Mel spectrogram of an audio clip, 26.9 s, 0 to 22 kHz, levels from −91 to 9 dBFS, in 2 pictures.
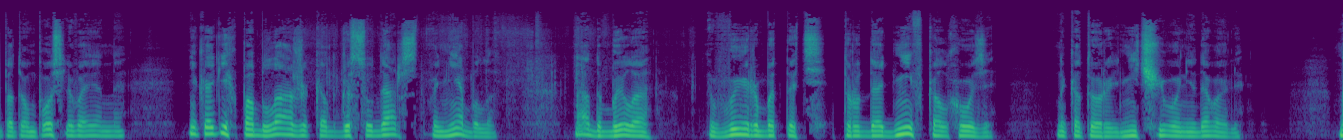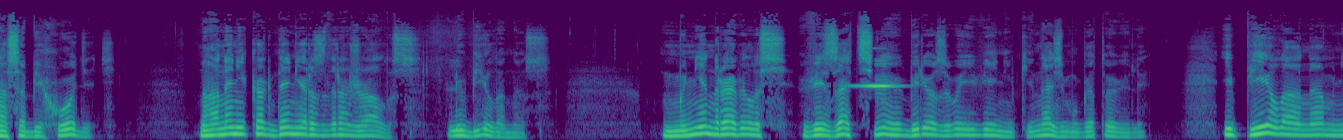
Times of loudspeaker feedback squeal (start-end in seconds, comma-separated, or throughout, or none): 21.90-22.60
